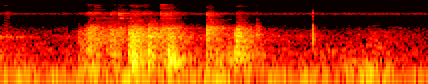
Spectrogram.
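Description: Hand and rag wiping around the injectors and rocker arms of an open cylinder head. A few quiet clicks and rustles come between about half a second and a second and a quarter in.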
